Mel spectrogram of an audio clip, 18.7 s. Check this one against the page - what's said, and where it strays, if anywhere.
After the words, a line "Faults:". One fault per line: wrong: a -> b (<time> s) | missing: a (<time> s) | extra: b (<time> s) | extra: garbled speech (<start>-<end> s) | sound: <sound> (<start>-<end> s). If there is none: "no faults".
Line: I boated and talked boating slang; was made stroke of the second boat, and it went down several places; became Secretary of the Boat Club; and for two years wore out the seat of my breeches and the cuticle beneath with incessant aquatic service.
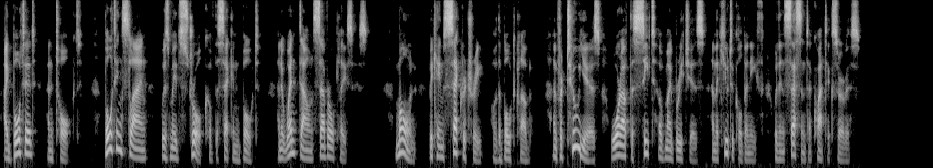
I boated and talked boating slang; was made stroke of the second boat, and it went down several places; moan became Secretary of the Boat Club; and for two years wore out the seat of my breeches and the cuticle beneath with incessant aquatic service.
Faults:
extra: moan (7.9 s)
